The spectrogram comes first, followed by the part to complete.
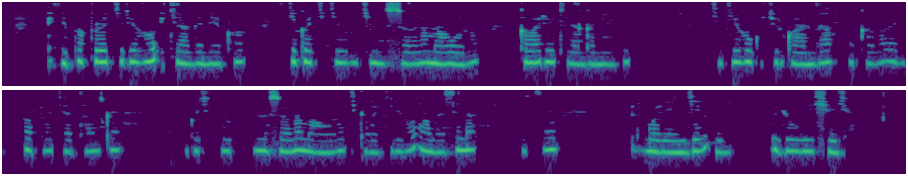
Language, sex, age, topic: Kinyarwanda, female, 18-24, finance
